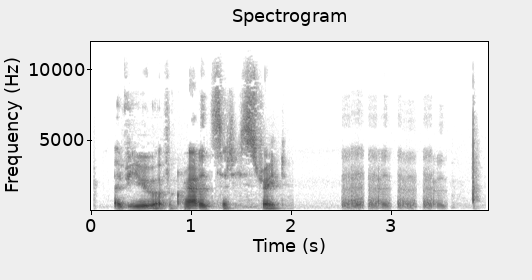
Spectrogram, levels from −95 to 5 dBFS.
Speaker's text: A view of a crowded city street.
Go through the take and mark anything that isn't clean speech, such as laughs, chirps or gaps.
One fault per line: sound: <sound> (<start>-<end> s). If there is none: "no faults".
sound: laugh (2.5-3.6 s)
